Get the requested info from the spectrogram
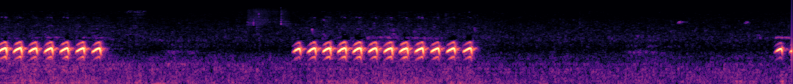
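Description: White-breasted Nuthatch giving quick runs of nasal, even-pitched notes, about six to eleven per burst, with a pause of two seconds between runs over a low background hum.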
